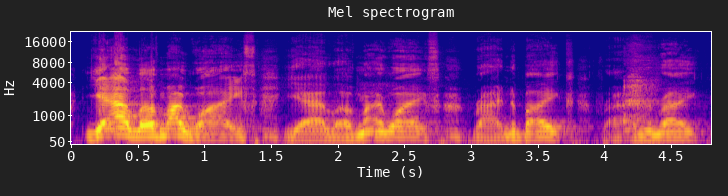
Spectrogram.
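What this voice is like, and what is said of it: Imitates another person's voice. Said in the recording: “impersonations of rappers ... Can I do an impersonation of Chance the Rapper?”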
